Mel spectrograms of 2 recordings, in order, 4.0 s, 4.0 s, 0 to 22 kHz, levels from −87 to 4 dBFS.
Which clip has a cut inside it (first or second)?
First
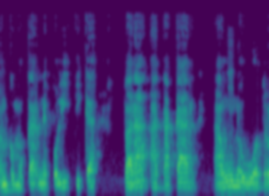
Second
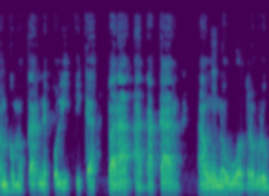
second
